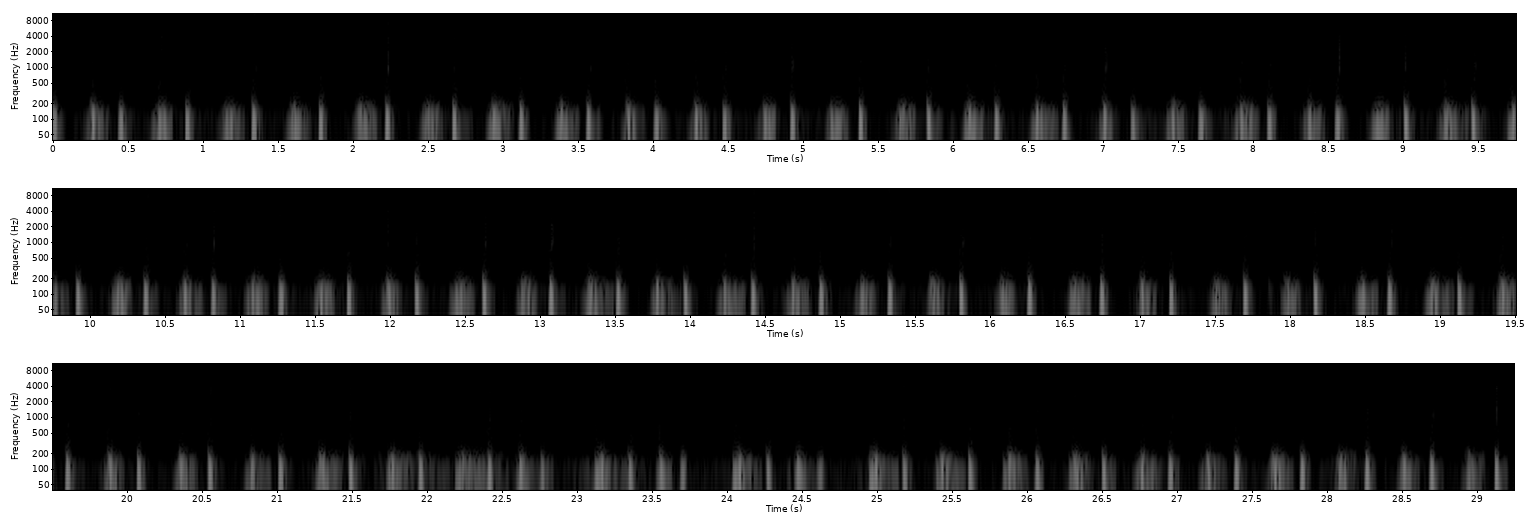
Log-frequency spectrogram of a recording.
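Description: A person's heartbeat picked up close to the chest, a steady run of low, soft lub-dub thumps in an even rhythm.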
